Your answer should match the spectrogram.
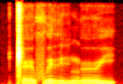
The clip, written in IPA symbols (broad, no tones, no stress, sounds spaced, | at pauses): ǁ ɛː xʷ e r iː ŋ øː j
